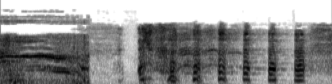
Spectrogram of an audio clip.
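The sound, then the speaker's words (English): A screaming sound effect plays: one short, piercing, high-pitched scream, followed by several quick, sharp bursts in an uneven rhythm. “Speaking of screaming, did it sound something like this?”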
